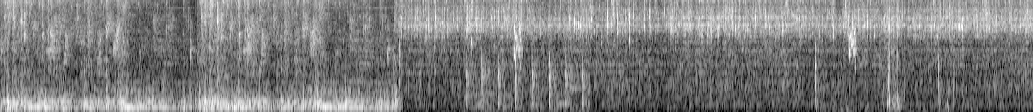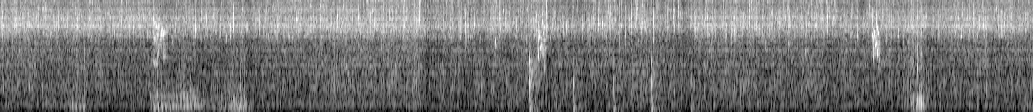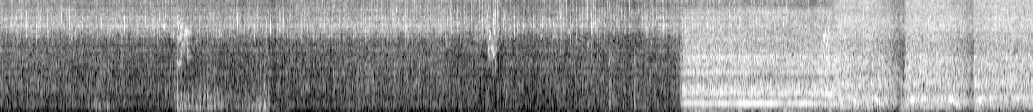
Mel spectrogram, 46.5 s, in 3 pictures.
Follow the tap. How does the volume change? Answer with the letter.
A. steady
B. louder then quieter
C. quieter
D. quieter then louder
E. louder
A.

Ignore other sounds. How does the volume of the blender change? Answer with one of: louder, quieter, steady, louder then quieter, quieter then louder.
steady.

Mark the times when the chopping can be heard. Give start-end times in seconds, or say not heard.
7.0-8.8, 12.2-14.6, 23.4-25.9, 39.9-41.2.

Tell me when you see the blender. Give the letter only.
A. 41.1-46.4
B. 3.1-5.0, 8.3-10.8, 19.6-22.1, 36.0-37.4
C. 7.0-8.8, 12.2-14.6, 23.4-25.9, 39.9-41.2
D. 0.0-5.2
A.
